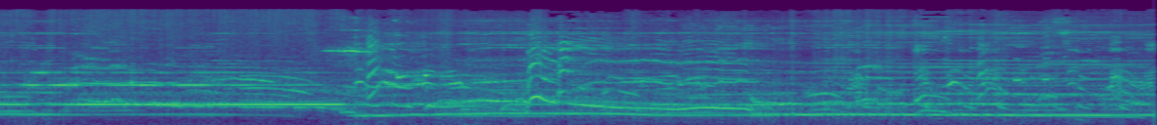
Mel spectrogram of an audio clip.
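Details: Several dogs howl together in long sustained tones with rising and falling glides and wavering overtones, played as a recording meant to set pet dogs howling.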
